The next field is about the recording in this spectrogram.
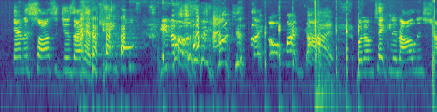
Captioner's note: laughter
